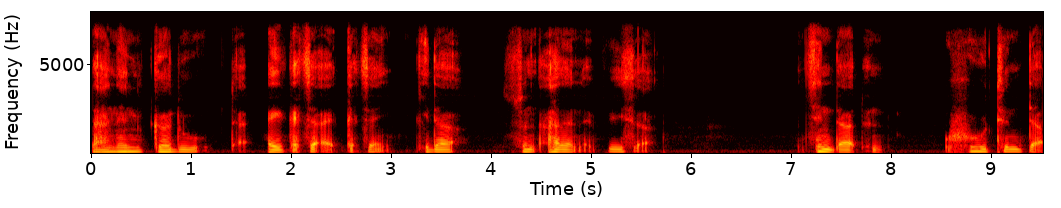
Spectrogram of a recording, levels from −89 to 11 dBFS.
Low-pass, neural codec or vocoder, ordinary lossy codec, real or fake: 7.2 kHz; none; none; real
